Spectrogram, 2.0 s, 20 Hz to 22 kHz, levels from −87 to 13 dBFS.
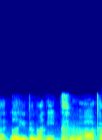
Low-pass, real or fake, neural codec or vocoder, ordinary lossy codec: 7.2 kHz; real; none; none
